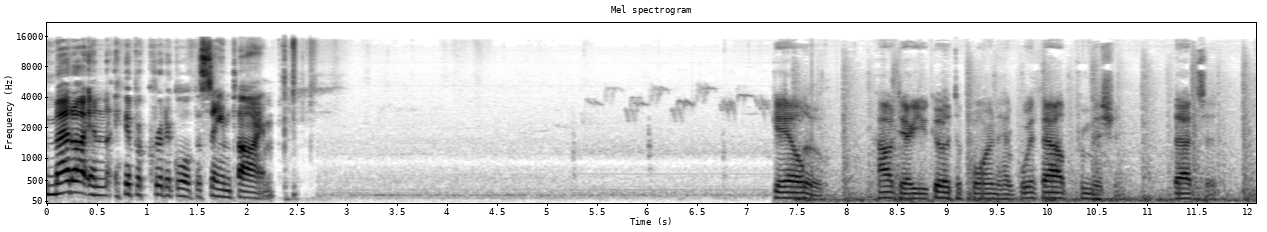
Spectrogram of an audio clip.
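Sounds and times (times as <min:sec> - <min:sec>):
small bird chirping: 0:03.2 - 0:07.8.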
